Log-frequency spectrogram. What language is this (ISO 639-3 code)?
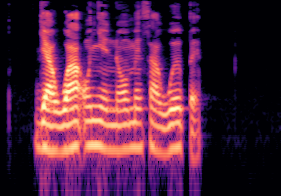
grn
